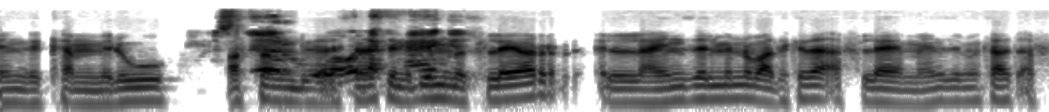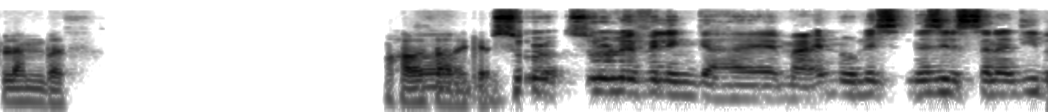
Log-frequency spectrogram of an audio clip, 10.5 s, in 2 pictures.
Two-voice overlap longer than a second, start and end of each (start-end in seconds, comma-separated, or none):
1.1-2.4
